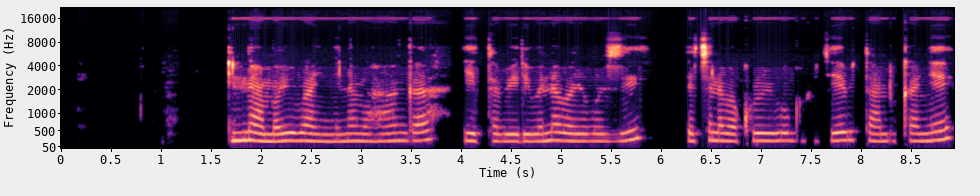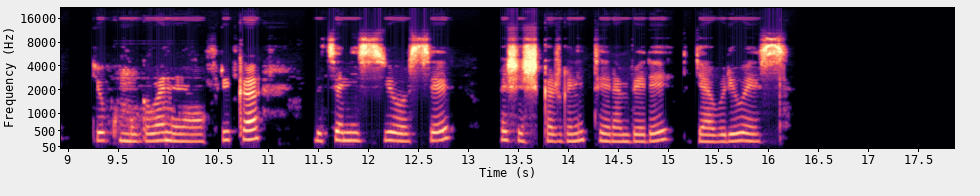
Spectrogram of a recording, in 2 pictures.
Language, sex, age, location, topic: Kinyarwanda, female, 18-24, Kigali, health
